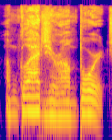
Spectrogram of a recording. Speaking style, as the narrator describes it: says

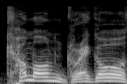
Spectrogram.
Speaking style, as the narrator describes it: they should have shouted

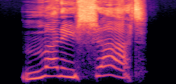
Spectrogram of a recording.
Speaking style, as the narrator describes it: cried Nikki

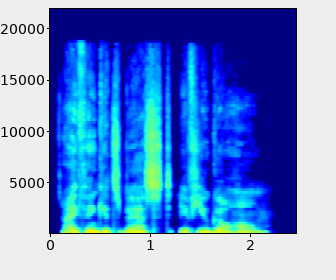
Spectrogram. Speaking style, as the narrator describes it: Laban said softly

